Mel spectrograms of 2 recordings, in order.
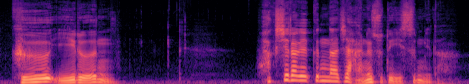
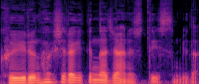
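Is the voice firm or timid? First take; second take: firm; timid. First: It is said in a firm, clear voice. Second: It is said in a faint, shrinking voice.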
